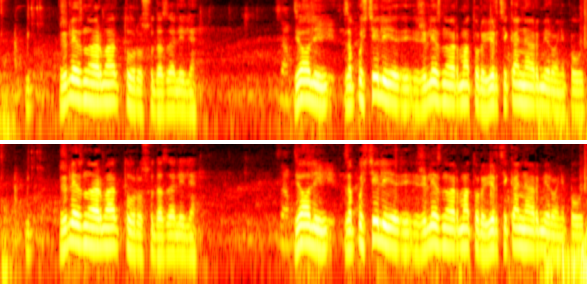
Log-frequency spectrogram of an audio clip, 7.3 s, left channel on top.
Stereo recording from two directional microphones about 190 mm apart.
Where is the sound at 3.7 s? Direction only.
10° left (ahead or behind).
